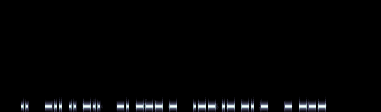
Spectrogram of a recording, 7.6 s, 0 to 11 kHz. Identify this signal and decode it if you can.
Morse code, heard as a keyed tone, about 25 wpm, 600 Hz. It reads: I DID NOT WANT TO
